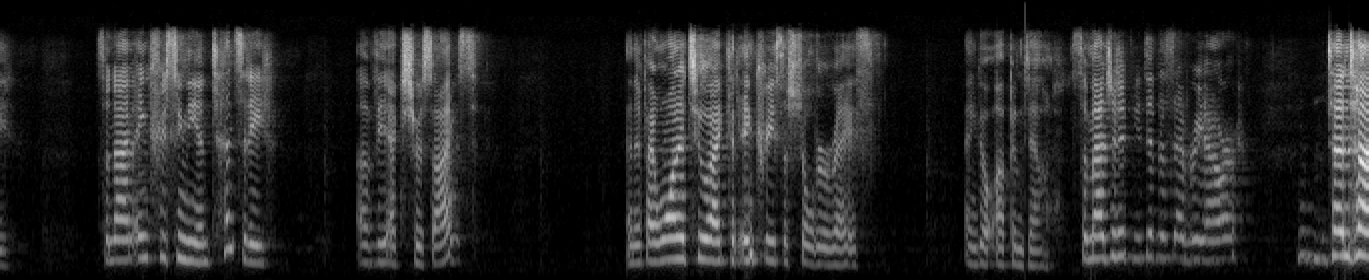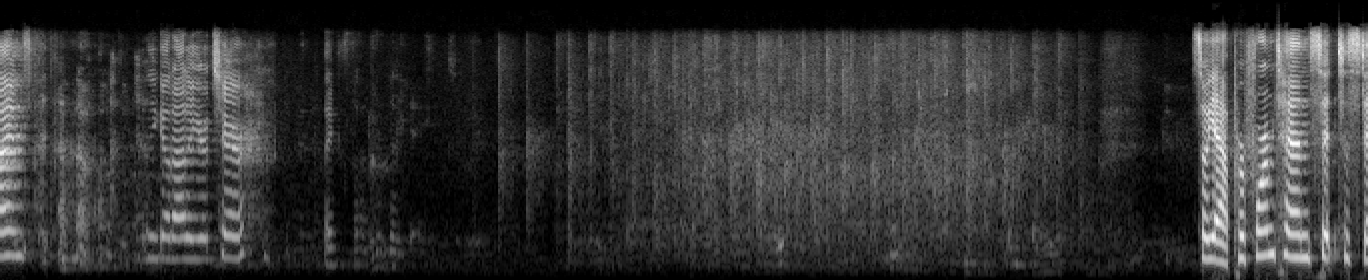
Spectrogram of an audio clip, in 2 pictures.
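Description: A woman speaks through a microphone, calmly explaining.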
